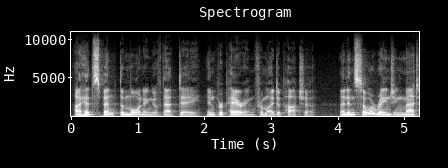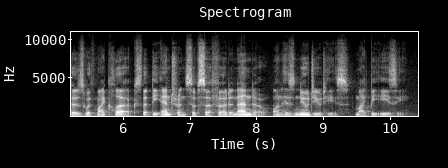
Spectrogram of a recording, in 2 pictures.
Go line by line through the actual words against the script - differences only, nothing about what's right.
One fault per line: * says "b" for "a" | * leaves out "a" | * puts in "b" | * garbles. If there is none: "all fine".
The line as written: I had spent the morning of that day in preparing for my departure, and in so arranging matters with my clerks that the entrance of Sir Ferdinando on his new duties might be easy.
all fine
